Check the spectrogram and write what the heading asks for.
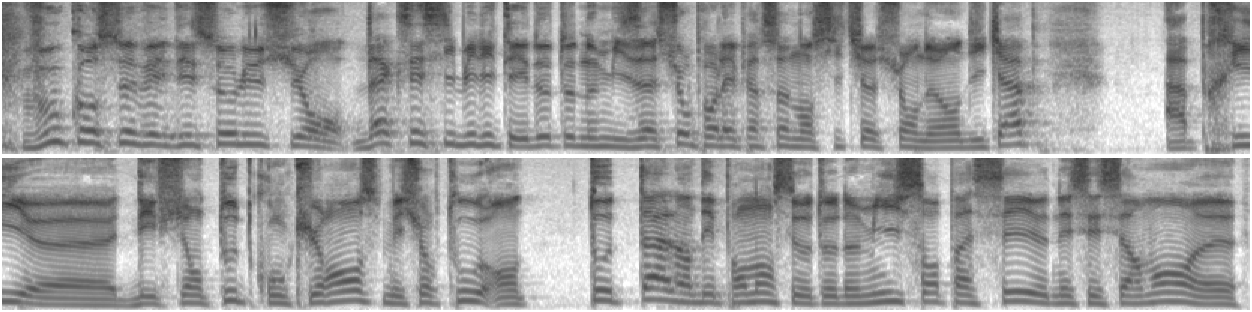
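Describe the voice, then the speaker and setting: A man hosting a radio talk show, speaking with many hesitations and light jokes. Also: on the high side. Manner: hesitant, many fillers, jokey. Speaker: radio host.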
